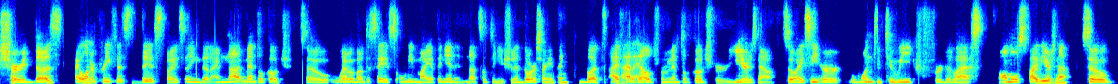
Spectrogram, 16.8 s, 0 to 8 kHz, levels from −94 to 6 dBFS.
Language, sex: English, male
